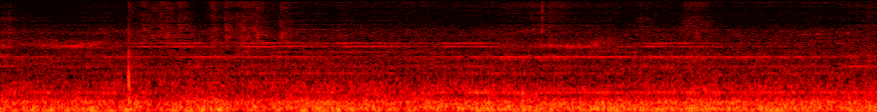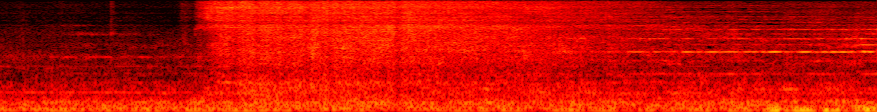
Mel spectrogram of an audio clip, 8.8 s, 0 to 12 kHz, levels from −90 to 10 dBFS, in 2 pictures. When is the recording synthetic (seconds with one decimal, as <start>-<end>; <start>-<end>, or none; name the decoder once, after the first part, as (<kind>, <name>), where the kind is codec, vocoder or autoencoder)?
0.0-0.6 (codec, DAC); 2.5-3.1; 4.2-7.7; 8.3-8.8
